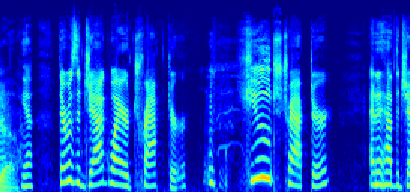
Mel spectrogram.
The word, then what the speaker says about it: Jaguar: Oh, it's not Jaguar. No. It's Jaguar. Jaguar. Spelled the same.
